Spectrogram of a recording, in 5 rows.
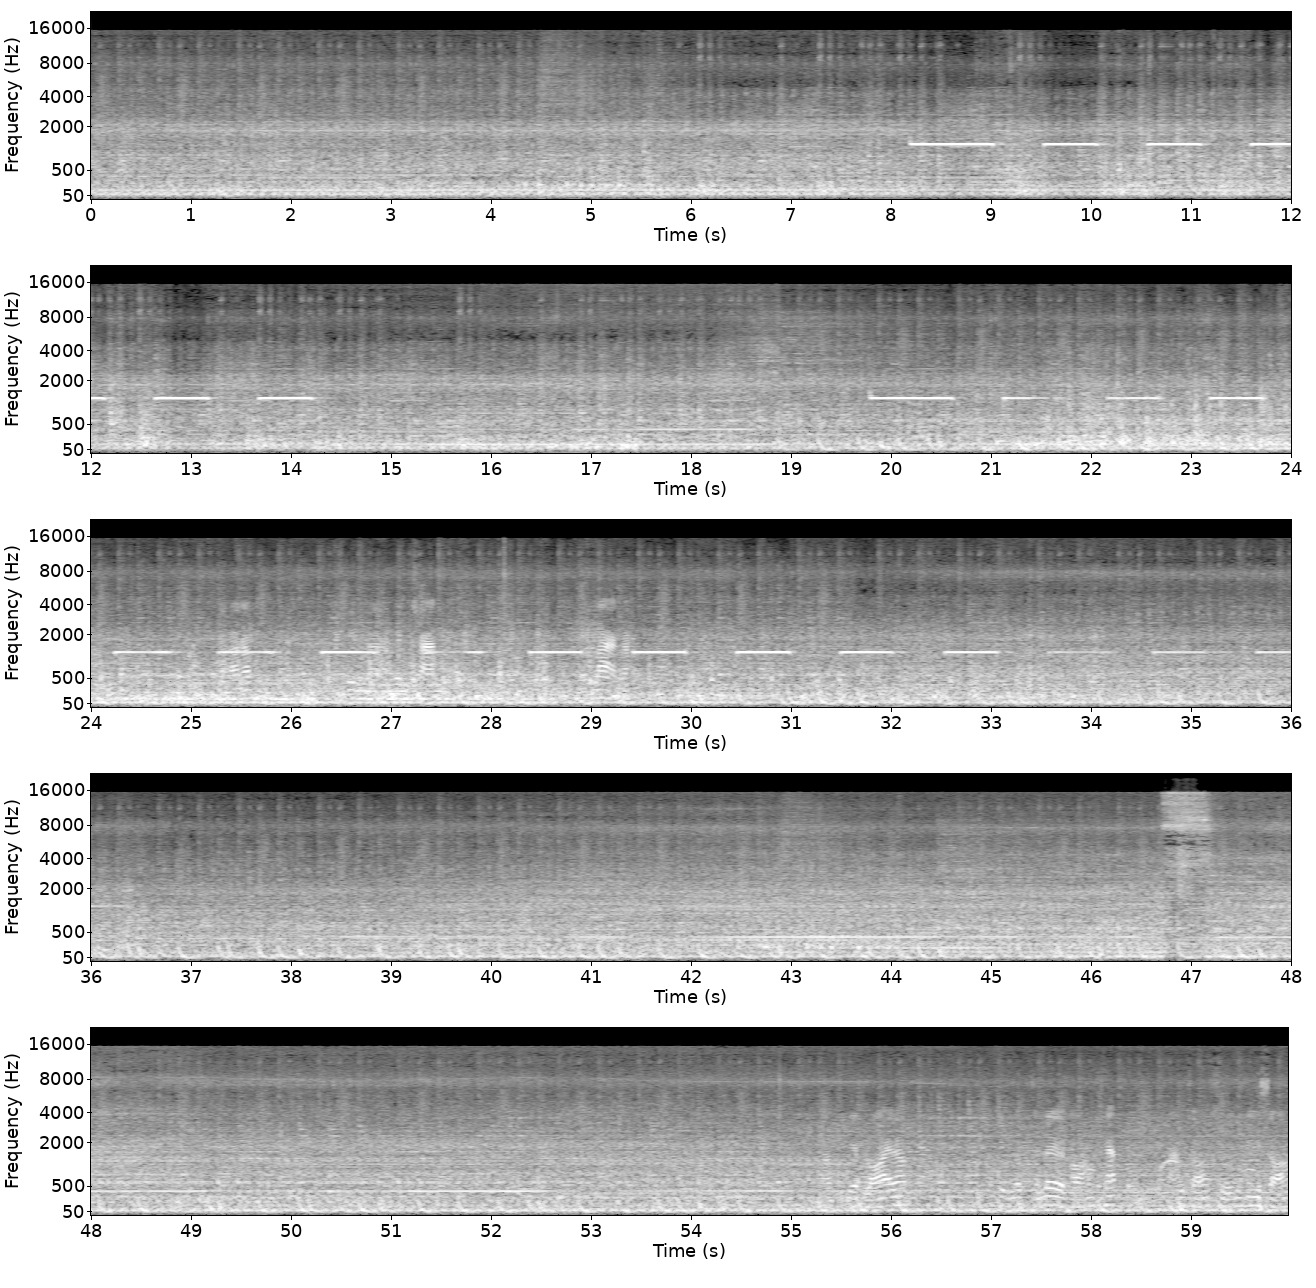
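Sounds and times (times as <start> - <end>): diesel engine running: 0.0 - 59.9
backup alarm beeping: 8.2 - 14.3, 19.8 - 36.5.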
